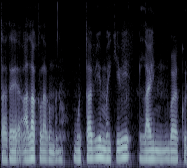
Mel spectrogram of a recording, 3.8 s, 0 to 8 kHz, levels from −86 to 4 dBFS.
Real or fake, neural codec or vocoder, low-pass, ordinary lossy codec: real; none; none; none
